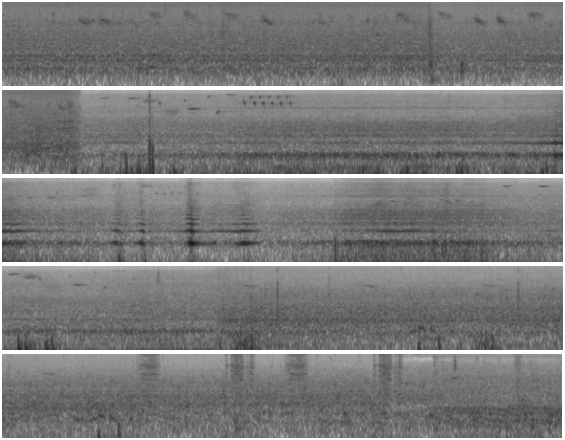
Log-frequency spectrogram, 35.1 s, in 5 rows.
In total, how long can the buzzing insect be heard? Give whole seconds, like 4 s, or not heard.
35 s.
